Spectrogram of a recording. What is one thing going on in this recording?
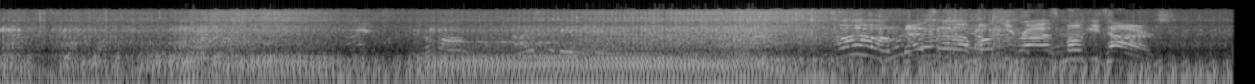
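An all-terrain vehicle engine revs loudly and roars.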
